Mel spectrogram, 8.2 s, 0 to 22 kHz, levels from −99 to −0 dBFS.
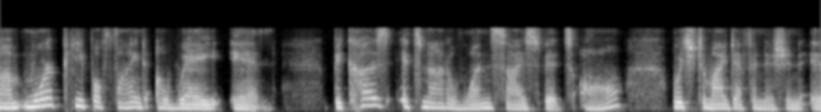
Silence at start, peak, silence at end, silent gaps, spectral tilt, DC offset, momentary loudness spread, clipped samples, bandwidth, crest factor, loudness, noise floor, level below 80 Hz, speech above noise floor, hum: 0 s; -2 dBFS; 0 s; none; -6 dB/octave; under 0.1%; 7 LU; under 0.1%; 8.2 kHz; 14 dB; -18 LUFS; -52 dBFS; -56 dBFS; 34 dB; none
